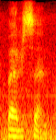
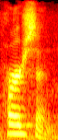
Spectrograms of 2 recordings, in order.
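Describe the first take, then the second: First: The first p is plain, with no breath. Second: The first p has a puff of breath. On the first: The speaker calls it wrong. "हम कहते हैं पर्सन पर्सन, प कहते हैं प" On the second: The speaker calls it right. "जबकि ये फ है, थोड़ा सा एच है इसमें"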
